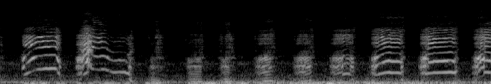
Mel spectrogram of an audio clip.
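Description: A dog whining over and over, short high cries about two a second, each rising and then falling in pitch, the first few the loudest.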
